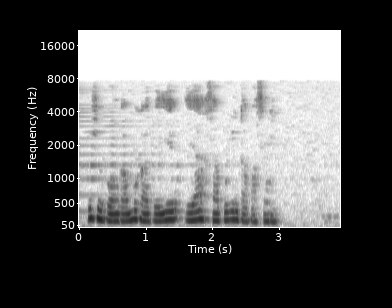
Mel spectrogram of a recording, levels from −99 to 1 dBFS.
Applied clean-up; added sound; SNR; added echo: classical method WPE with log-MMSE.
